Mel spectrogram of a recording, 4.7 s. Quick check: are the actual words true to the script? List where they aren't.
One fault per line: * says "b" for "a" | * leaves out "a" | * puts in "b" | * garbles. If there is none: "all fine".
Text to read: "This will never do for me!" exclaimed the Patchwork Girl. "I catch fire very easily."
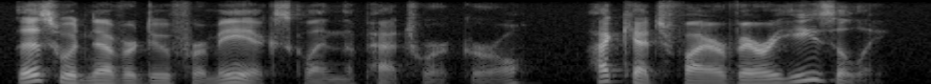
* says "would" for "will"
